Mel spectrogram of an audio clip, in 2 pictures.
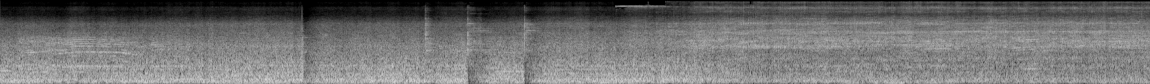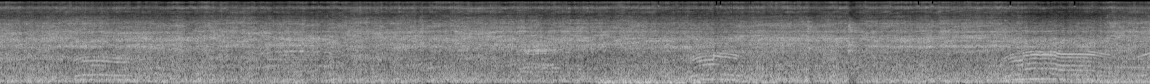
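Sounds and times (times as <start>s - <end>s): electric shears running: 6.1s - 23.0s.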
